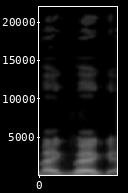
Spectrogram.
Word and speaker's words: MegVeg: But at MegVeg, MegVeg on Twitter. It's Meg and Veg, it rhymes. It's not MegVeg or MegVegetarian or whatever you want to say. They rhyme, I promise.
